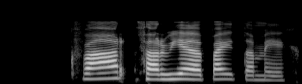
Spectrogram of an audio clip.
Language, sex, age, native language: Icelandic, female, 20-29, Icelandic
